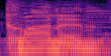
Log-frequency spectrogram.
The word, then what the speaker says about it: Qanun: Rhymes with Gannon. – Cannon. – Quannon. – Quannon, yay! – Q-A-N-U-N.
